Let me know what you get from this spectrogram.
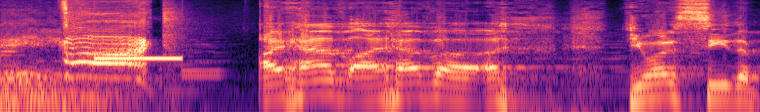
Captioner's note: laughs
